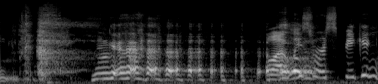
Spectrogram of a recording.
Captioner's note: laugh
